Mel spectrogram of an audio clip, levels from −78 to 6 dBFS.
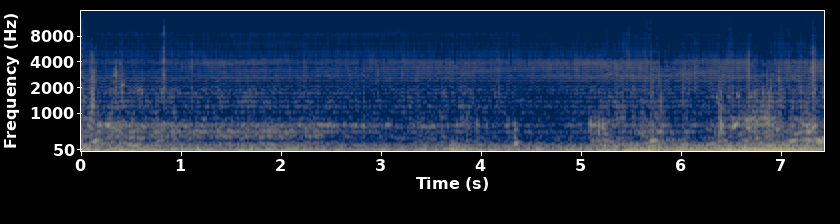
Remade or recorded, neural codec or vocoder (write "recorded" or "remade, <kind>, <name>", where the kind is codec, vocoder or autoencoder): remade, vocoder, BigVGAN v2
